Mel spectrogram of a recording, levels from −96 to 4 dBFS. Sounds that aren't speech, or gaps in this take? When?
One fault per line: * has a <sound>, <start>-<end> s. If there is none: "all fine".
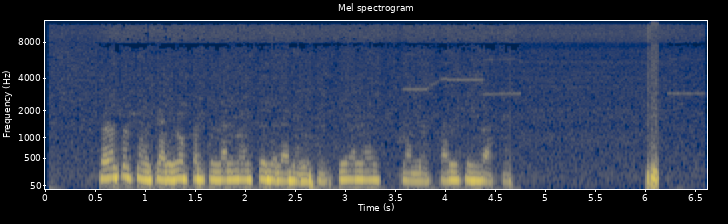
* has a laugh, 6.0-6.1 s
